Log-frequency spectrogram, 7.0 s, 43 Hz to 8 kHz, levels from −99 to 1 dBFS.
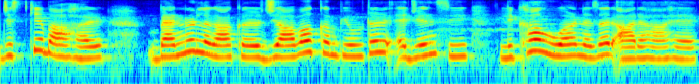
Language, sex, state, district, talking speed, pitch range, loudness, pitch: Hindi, female, Jharkhand, Palamu, 110 wpm, 230-280 Hz, -18 LUFS, 245 Hz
